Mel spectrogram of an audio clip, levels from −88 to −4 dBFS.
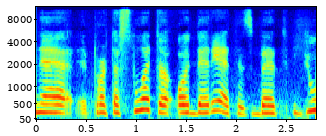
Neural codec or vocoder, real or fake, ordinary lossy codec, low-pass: codec, 44.1 kHz, 2.6 kbps, DAC; fake; MP3, 96 kbps; 10.8 kHz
